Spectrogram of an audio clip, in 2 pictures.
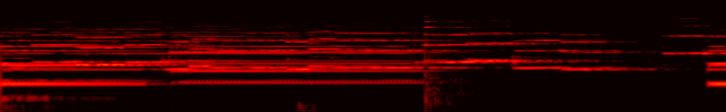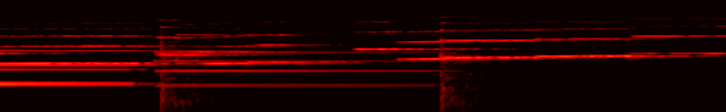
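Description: Chamber ensemble of winds, strings and piano playing contemporary concert music: held wind tones and chords that shift every few seconds, with sharp new entries about four, seven, nine and twelve seconds in, and a brief hush a little past the middle.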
